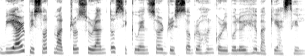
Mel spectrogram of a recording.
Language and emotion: Assamese, neutral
